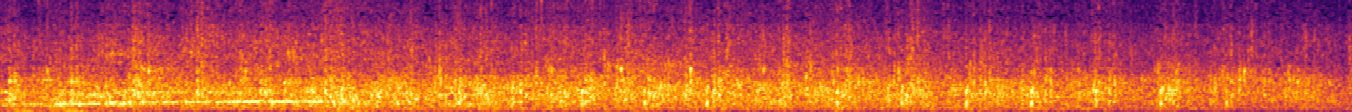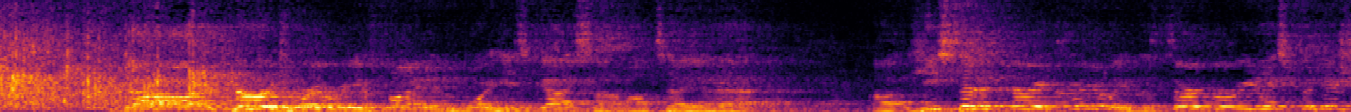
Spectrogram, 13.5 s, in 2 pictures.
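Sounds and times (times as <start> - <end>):
audience applause: 0.0 - 8.1
speech: 7.9 - 13.5.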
